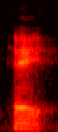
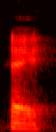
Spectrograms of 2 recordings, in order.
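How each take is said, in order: The two takes are said the same way.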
